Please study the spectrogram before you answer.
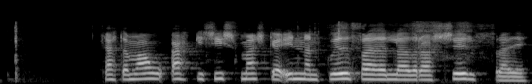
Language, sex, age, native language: Icelandic, male, 11, Icelandic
